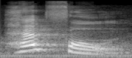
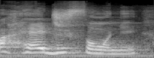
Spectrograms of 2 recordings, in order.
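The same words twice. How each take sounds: First: Headphone said as hedfone with no added vowel; correct pronunciation. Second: Headphone said as hedjifoni with added vowels; wrong pronunciation. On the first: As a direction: say Headphone cleanly. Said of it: "vamos aprender a falar". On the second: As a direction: imitate the wrong Brazilian headphone. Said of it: "Não fala headphone". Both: Shown as a demonstration.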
